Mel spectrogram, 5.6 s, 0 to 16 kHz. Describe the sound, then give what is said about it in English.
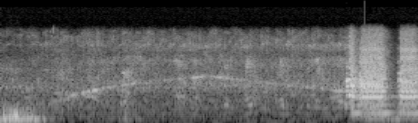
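The siren of Tilden Fire Department engine 5512, a fire engine in a parade, slowly wails up and down over crowd murmur, then two loud, blaring air-horn blasts cut in near the end. “We got Tilden Fire Department, engine 5512. Another nice truck.”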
